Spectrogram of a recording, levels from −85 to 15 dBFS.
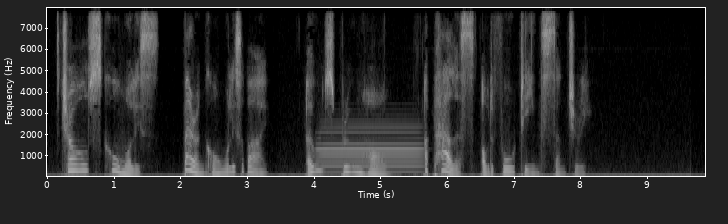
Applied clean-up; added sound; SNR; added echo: none; Wind instrument, woodwind instrument; 9 dB; none.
